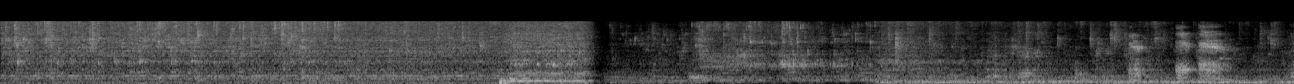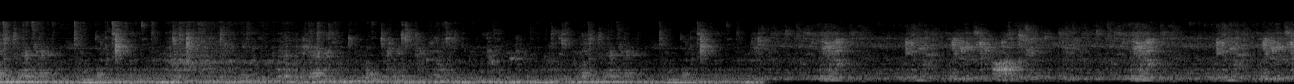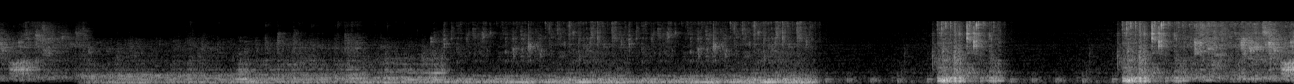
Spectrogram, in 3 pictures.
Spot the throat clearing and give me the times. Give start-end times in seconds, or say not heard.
11.2-12.4.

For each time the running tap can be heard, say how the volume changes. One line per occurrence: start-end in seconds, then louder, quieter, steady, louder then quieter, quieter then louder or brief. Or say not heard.
0.0-38.7 quieter then louder.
